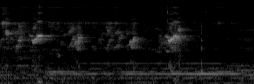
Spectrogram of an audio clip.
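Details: Six pet parakeets indoors, a mix of males and females, chirp faintly in the background, giving a few quick, high, scratchy notes over a steady low hum.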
